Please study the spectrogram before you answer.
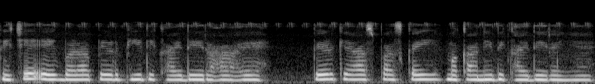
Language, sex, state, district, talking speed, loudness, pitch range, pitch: Hindi, female, Bihar, Vaishali, 190 wpm, -14 LUFS, 215-225 Hz, 220 Hz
